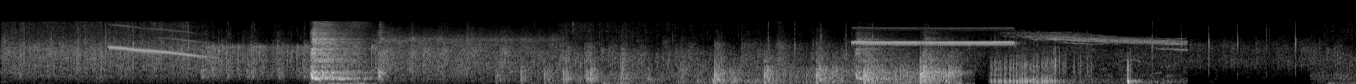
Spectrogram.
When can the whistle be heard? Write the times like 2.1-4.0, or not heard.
1.1-2.2, 8.5-10.2.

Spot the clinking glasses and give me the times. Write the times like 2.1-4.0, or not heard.
not heard.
